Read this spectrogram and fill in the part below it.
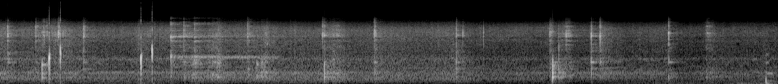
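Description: A spoon stirs beef with mint and coriander in a metal pot, making clinks and light scrapes at an irregular rhythm that are close and fairly quiet, with no talking.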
